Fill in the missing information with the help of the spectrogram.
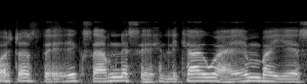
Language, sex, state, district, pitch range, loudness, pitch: Hindi, male, Bihar, West Champaran, 130-165 Hz, -16 LUFS, 155 Hz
